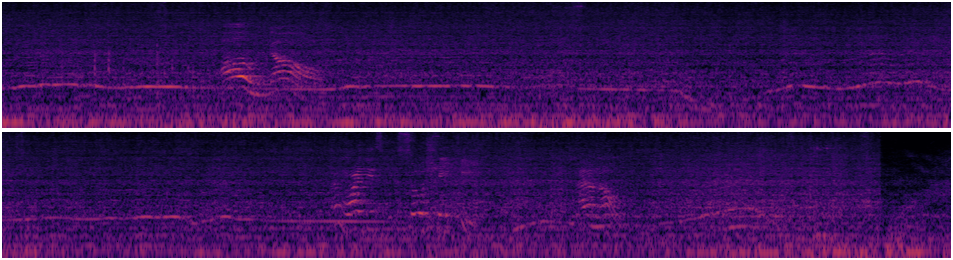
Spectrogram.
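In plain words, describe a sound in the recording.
A race car engine drones at high speed, its pitch dipping and rising with gear changes.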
